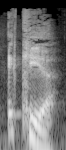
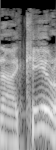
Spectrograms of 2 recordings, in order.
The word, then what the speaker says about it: IKEA: Apparently it's pronounced IKEA. I've been saying IKEA all this time.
